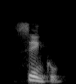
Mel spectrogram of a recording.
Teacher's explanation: another example of penultimate stress is in the word for five cincu uh which only has two syllables so it's saying that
